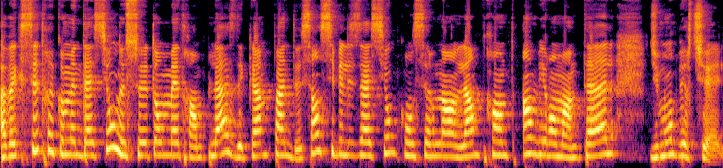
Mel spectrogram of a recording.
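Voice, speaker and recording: A woman with a Ukrainian accent talks in a raised, projected voice at a high pitch. Her pace is fairly quick, with ordinary pitch variation. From Ukraine. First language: Ukrainian (speaking French). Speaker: citizens' panel member. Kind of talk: formal presentation. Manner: hesitant, with fillers.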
